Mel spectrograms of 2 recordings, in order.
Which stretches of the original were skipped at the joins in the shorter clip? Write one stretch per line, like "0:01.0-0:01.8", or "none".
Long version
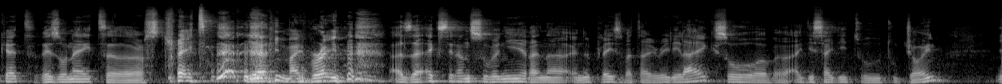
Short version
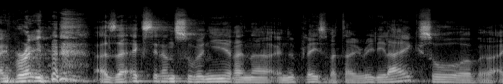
none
